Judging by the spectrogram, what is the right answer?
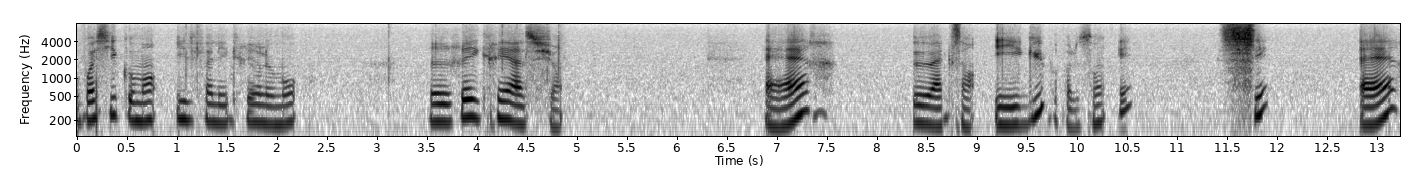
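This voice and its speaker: A woman teaching children to spell in a recorded lesson, speaking slowly and patiently as she sounds out each letter. Her voice sits a little low. A faint hiss runs under the recording. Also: low-quality recording. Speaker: primary school teacher.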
